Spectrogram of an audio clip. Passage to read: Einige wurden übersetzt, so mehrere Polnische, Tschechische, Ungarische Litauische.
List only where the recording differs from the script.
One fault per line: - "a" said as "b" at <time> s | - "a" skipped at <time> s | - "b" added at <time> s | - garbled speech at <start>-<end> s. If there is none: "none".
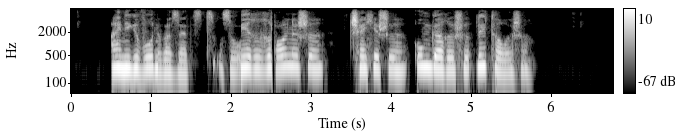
none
